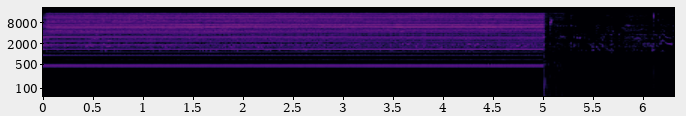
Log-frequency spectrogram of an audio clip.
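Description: A steady electronic buzz tone, one even pitch held for about five seconds, starting and cutting off abruptly.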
